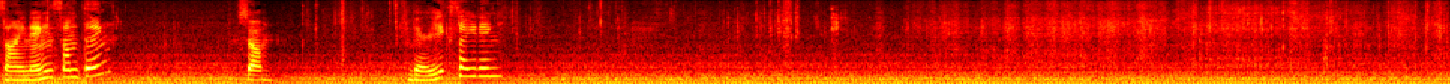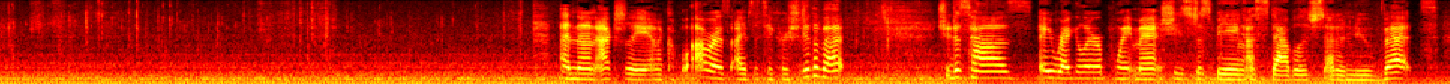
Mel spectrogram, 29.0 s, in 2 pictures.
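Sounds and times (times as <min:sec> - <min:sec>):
low car hum: 0:00.0 - 0:29.0
person chewing a burger: 0:05.1 - 0:19.0
foil crinkling: 0:07.0 - 0:18.2.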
